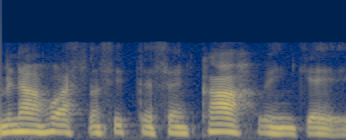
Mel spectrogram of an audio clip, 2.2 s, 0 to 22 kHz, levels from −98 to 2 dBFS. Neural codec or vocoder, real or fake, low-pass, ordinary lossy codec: none; real; 7.2 kHz; none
